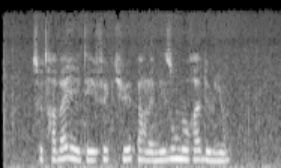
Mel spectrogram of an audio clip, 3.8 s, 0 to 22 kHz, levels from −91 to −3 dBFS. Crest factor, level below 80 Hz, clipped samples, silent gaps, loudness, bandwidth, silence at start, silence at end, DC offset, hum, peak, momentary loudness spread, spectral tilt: 12 dB; -36 dBFS; under 0.1%; none; -12 LUFS; 17 kHz; 0.05 s; 0 s; under 0.1%; none; 0 dBFS; 19 LU; -4.5 dB/octave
